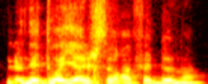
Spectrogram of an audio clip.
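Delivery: lightly voiced Russian defence minister brushing it off; breezy Russian minister. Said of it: "Il dit".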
